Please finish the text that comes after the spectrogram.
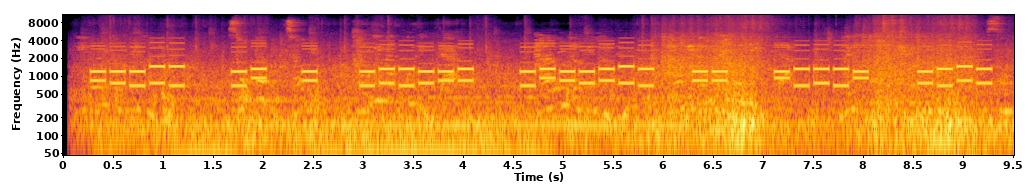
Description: DTMF, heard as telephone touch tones, dialled by machine, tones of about 160 ms, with the noise inside a bus. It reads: 74163 10 7 152478 1074862 77 *252* 4295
